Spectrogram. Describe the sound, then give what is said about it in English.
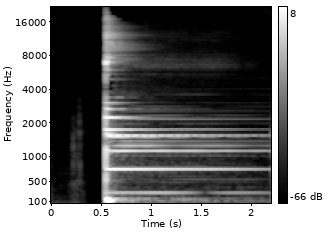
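A single doorbell ding on a house built of sticks strikes after a brief silence, its bright metallic tone ringing out clearly and slowly fading away. No voices are present. “I had just grabbed the doorbell when I felt another sneeze coming on”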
